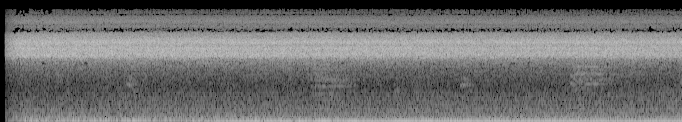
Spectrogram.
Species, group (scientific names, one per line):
Cryptotympana atrata
Cicadidae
